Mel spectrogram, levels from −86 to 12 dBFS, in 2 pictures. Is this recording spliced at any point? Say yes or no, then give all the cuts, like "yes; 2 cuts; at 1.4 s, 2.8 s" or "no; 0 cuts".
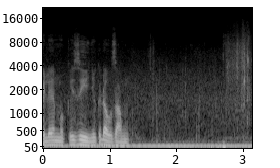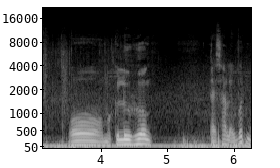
no; 0 cuts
